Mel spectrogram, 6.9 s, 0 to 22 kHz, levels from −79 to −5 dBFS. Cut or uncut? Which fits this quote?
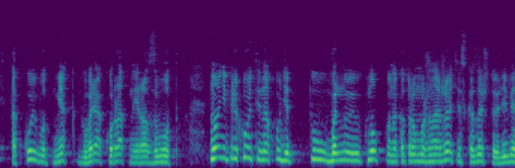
cut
